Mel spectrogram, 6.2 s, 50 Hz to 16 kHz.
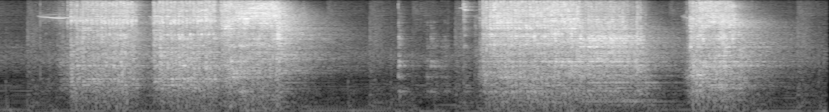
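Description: Short bursts of tool tightening on 18mm nuts on the bolt plate of a Smittybilt M1 front winch bumper for a 2009-2018 Ram 1500, three loud close runs separated by brief pauses, with no talking.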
